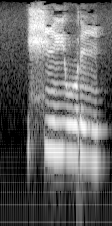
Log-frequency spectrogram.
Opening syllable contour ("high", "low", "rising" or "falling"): low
